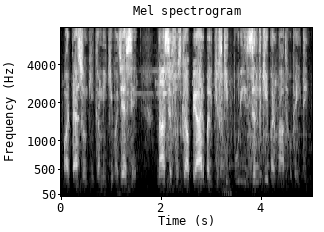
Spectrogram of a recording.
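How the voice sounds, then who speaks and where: A man's voice: mid-range voice, moderate pace, sharp tone. A man narrating a scripted story as its narrator.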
